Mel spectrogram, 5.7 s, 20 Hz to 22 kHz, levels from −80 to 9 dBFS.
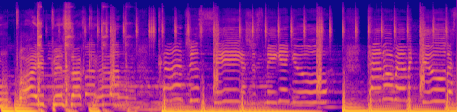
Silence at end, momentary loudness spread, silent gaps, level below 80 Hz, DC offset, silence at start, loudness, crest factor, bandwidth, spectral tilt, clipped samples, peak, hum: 0 s; 6 LU; none; -10 dBFS; under 0.1%; 0 s; -12 LUFS; 8 dB; 18 kHz; -4.5 dB/octave; under 0.1%; 0 dBFS; none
